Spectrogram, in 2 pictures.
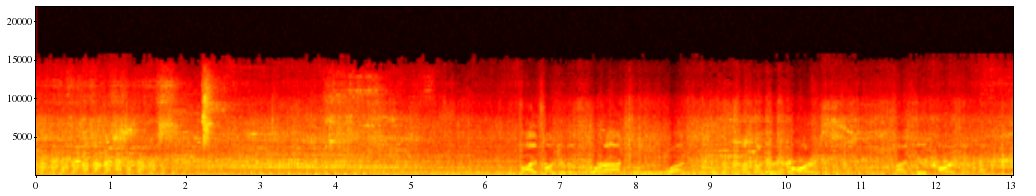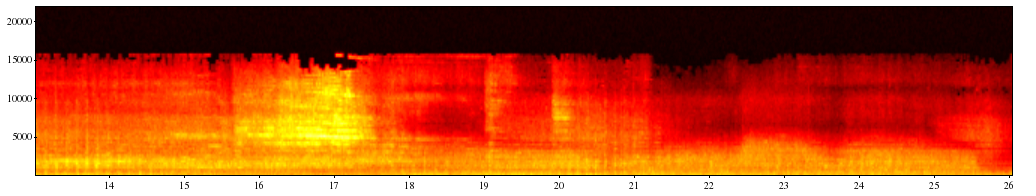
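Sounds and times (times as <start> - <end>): high squeal of train wheels: 0.0 - 5.0, 9.0 - 10.9, 13.3 - 18.3
train wheels rumbling on rails: 0.0 - 26.0.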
